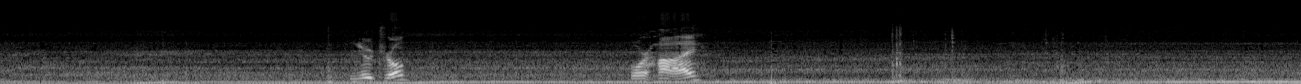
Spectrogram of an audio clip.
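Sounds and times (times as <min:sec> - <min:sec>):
car engine low hum: 0:00.0 - 0:13.0.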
